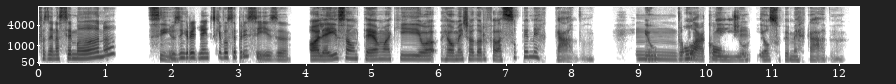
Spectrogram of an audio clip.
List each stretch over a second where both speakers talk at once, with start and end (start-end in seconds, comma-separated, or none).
9.1-10.7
